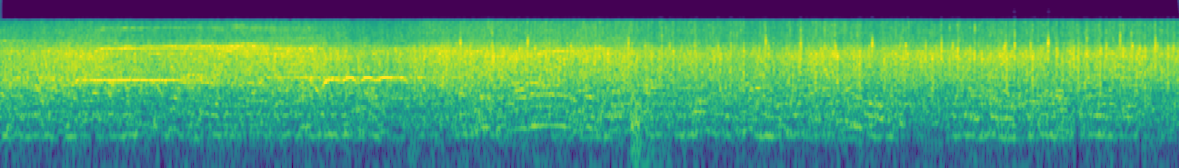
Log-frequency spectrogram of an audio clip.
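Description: Sustained audience applause fills the whole stretch, a dense wash of clapping hands at steady loudness, with a few faint whistles or cheers rising briefly above it near the start.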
